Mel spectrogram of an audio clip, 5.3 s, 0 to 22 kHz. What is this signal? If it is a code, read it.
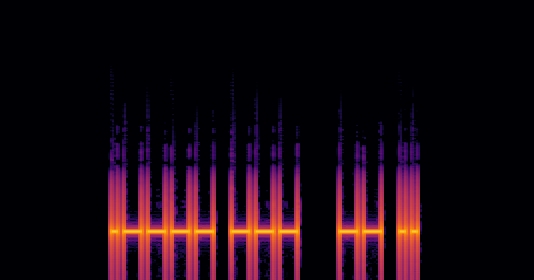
Morse code, heard as a keyed tone, about 20 wpm, 700 Hz. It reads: 1O MI
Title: Winter Field Day Exchanges 20wpm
